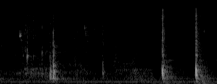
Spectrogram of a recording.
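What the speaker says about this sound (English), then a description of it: "I just like to wash this brush." A paint brush being washed in thinner, heard as a few soft wet squishes and drips, faint and sparse with short gaps between them.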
